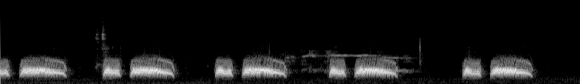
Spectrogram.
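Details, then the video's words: Spotted dove coo phrases in the thổ sấm style: a short note then a longer throaty coo, about five times. A faint thin whistle-like tone drifts in the background midway. "cu gáy thúc gù giọng THỔ SẤM chuẩn nhất/ the cuckoo sings beautifully"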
